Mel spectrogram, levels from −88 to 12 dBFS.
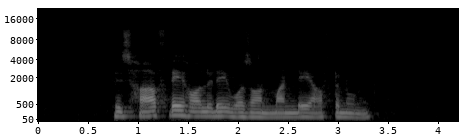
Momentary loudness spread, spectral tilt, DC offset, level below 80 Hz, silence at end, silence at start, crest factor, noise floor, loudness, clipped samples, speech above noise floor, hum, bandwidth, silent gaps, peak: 11 LU; -7.5 dB/octave; under 0.1%; -80 dBFS; 0.85 s; 0.75 s; 18 dB; -86 dBFS; -47 LUFS; under 0.1%; 39 dB; none; 11.5 kHz; none; -30 dBFS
